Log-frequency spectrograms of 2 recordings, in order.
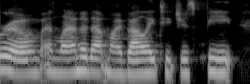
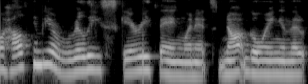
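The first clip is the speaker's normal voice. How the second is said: ordinary delivery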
